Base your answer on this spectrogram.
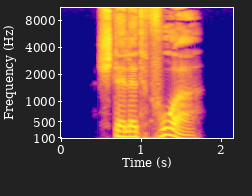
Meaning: second-person plural subjunctive I of vorstellen
- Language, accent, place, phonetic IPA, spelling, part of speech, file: German, Germany, Berlin, [ˌʃtɛlət ˈfoːɐ̯], stellet vor, verb, De-stellet vor.ogg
